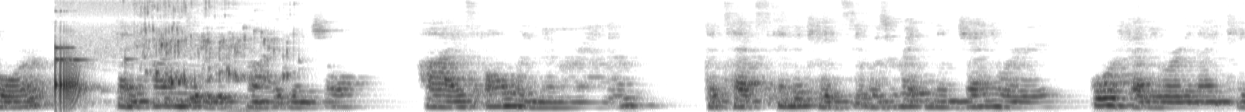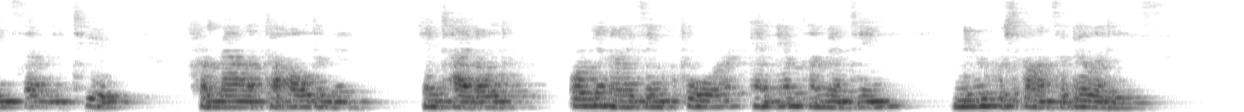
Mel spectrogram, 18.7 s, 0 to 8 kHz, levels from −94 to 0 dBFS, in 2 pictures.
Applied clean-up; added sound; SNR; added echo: classical method WPE with log-MMSE.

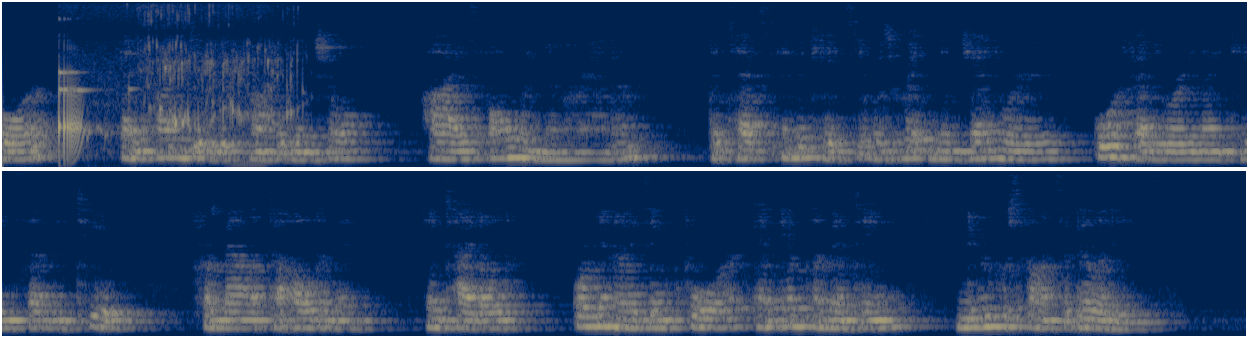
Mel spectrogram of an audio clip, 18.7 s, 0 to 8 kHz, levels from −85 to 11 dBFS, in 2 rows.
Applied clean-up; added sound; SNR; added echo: none; Dishes, pots, and pans / Chink, clink; 2 dB; reverberation time 0.9 s.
